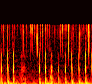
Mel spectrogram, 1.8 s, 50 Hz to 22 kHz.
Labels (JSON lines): {"label": "biophony, knock", "recorder": "SoundTrap 300"}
